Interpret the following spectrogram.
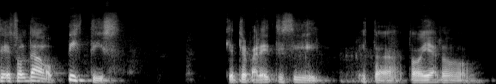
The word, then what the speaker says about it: pistis: lo recomiendo, El éxito griego-español, la palabra es pistis. Mire esto, se escribe así, P de perro, I de Ignacio, S de soldado, T de tarro, I de Ignacio, S de soldado.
